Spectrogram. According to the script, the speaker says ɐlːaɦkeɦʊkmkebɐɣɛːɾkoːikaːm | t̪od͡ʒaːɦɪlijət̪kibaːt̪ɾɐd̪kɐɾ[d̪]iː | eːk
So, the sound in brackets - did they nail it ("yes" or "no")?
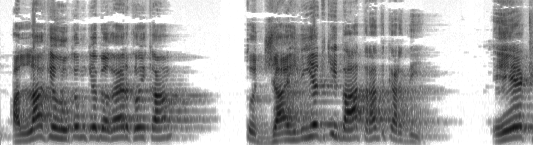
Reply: yes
